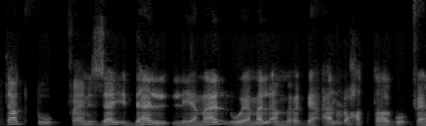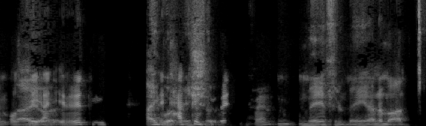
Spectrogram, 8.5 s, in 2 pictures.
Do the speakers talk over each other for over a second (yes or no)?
no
